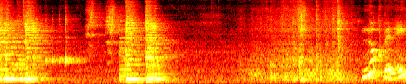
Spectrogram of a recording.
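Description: Plucked acoustic guitar music, a short jingle that stops about three seconds in, followed by a quieter stretch; a voice starts speaking near the end.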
